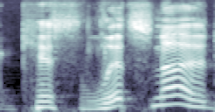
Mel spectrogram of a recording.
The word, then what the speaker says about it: Kislitsyna: He's brought along Russian pianist Anna Kislitsyna.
